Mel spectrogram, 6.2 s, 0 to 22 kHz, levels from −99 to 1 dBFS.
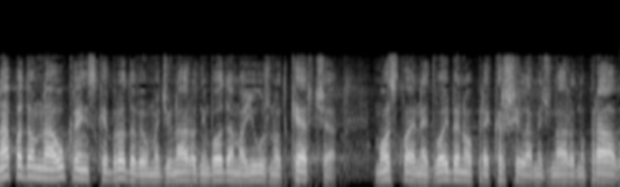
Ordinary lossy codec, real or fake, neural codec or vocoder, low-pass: none; real; none; 7.2 kHz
